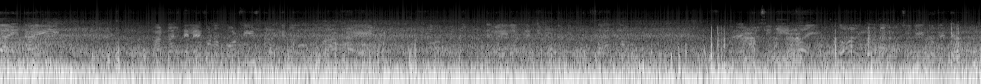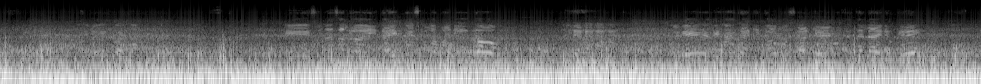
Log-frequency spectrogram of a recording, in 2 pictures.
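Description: A young woman talks and laughs with excitement close by, over the wind.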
